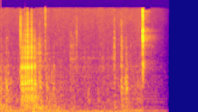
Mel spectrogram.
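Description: Motion-graphics end-card sound effects: a broad whoosh about a quarter second in and a sharp click near the end, over a steady low hum, with a mechanical, ratcheting character.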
